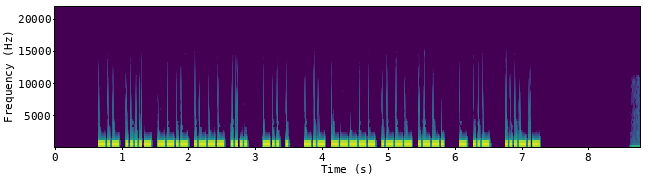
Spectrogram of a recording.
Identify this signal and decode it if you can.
Morse code, heard as a keyed tone, about 36 wpm, 700 Hz. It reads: K4QJH DE K0JP TU <SK>
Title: Practice QSO - Exchange 4 - Ending - 35wpm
